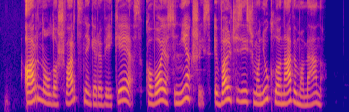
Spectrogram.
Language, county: Lithuanian, Kaunas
